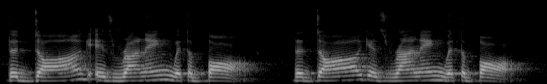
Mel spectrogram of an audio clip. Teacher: The content words are dog, running, ball. These are the words that you'll hear louder and longer.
